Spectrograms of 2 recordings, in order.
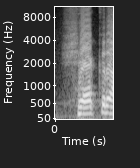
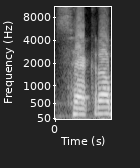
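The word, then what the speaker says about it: স্যাকরা: শ্যাকরা। আমরা দেখো এখানে উচ্চারণ করছি শ্যাকরা। ছ্যাকরা বলতেছি না বা গাছের পাতা সবুজ সবুজ এটাও বলছি না ছয় এর মত উচ্চারণ হচ্ছে না এখানে কি হবে তালবস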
